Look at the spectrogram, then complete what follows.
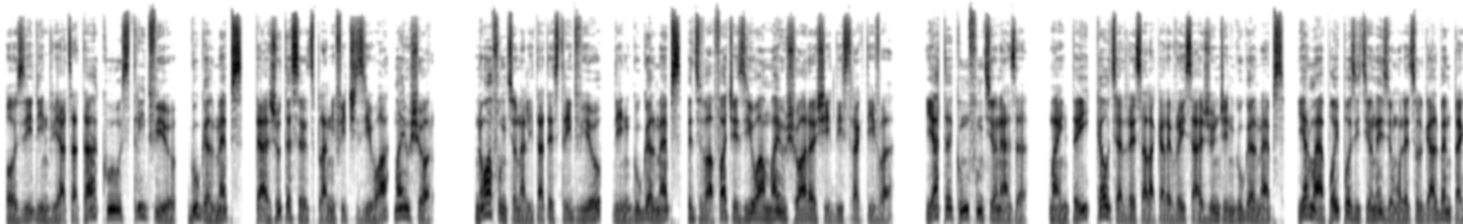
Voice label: romanian male

